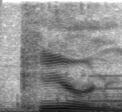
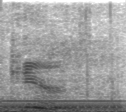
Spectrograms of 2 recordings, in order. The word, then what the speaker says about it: cairn: No, Cairn, one syllable. Kieran. Cairn. Kieran. Cairn.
